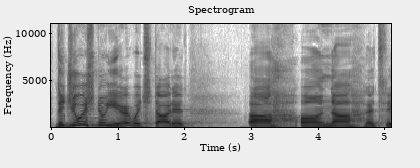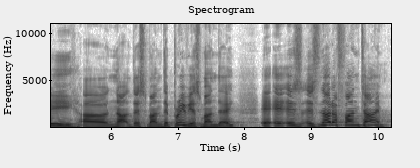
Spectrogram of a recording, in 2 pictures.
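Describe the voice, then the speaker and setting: A man from Argentina with an Argentine Spanish accent, preaching a sermon and telling humorous stories, dropping his voice low for the punchlines. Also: slow, long reverb tail. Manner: animated storyteller, drops voice low for punchlines. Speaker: guest preacher.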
